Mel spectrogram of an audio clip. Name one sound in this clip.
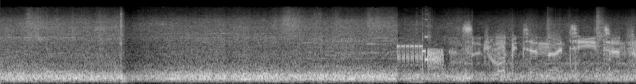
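A fire engine drives along with its engine rumbling.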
